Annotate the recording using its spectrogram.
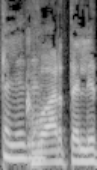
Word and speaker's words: квартале: Квартале, да. – Вообще правильно говорить квартале при любых обстоятельствах, если что, я просто дарю.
